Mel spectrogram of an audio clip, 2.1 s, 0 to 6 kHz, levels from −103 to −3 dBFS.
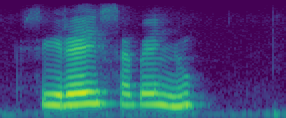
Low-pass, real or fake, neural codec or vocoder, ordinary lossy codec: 5.4 kHz; real; none; none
